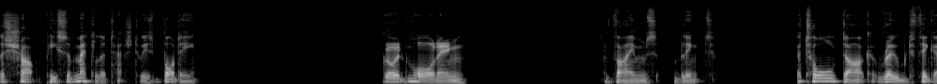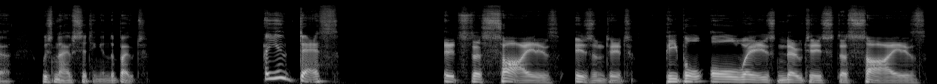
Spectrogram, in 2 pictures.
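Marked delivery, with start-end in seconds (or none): 3.8-4.7 sombre figure in an altered voice; Death. Acted. Robed figure greets Vimes in the boat, sombre Death voice. 12.0-12.8 high, taken-aback query; startled question. Acted. Vimes questions the robed figure in the boat, startled. 13.8-18.6 slow, even, sombre otherworldly voice; Death. Acted. Robed figure answers Vimes in the boat, slow sombre voice.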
